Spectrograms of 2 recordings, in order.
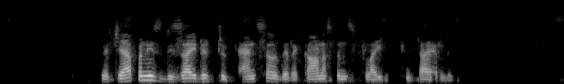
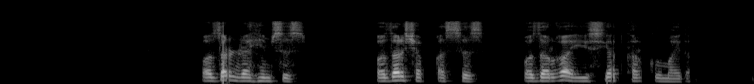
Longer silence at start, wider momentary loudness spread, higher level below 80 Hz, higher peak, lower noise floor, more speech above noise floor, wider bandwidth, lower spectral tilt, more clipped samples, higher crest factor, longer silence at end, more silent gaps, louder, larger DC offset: second, 1 s vs 2.05 s; second, 11 LU vs 15 LU; about the same, -68 dBFS vs -70 dBFS; first, -6 dBFS vs -10 dBFS; second, -73 dBFS vs under -90 dBFS; second, 47 dB vs over 59 dB; first, 10 kHz vs 8 kHz; first, -5.5 dB/octave vs -3.5 dB/octave; neither; about the same, 22 dB vs 24 dB; first, 1.15 s vs 0.65 s; second, none vs 3.07-3.75 s, 4.30-4.36 s, 4.86-5.23 s, 6.45-6.49 s; first, -26 LUFS vs -31 LUFS; neither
